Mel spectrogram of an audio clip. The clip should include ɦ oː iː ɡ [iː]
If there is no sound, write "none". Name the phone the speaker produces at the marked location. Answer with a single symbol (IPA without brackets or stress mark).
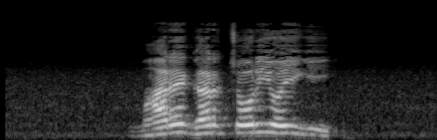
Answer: iː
